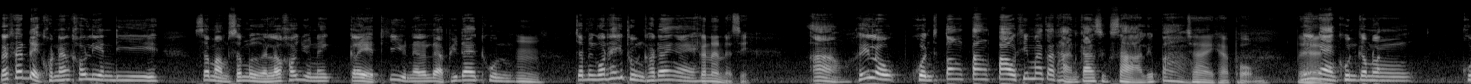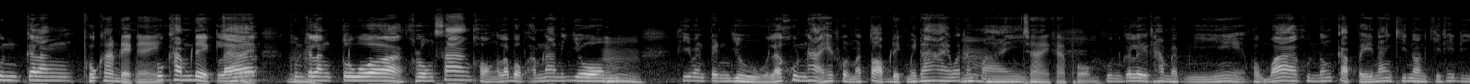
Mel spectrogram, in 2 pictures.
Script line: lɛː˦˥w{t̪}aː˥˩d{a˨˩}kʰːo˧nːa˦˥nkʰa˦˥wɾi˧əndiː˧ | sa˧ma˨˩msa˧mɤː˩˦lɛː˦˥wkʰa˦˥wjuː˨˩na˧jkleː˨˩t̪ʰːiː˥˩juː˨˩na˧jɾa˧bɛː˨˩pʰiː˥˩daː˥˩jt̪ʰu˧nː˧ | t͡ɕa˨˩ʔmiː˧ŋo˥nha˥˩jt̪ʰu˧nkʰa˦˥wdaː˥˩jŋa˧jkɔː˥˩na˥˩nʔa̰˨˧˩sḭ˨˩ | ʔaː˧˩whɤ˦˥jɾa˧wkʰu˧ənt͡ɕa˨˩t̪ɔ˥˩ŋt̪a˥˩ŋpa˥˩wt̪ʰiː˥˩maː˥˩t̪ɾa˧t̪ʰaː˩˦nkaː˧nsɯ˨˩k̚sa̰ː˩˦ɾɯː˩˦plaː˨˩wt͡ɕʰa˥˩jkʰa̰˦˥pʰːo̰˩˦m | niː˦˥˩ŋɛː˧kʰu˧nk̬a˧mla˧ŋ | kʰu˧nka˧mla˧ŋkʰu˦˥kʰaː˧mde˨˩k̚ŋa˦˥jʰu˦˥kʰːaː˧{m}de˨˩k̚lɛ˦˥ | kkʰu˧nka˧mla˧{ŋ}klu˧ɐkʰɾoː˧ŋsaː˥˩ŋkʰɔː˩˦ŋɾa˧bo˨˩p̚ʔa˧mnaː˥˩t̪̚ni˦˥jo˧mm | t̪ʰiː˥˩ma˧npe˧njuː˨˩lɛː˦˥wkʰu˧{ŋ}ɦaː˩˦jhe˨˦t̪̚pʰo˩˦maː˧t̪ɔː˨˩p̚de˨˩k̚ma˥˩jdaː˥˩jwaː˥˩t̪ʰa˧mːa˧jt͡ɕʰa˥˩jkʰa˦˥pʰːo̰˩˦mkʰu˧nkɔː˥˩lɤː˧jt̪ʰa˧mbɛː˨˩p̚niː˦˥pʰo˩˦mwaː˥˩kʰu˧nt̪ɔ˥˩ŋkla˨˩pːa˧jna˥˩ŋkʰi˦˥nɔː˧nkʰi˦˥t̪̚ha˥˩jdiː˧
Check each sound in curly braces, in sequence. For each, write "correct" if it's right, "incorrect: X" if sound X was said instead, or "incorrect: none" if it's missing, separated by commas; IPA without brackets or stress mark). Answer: incorrect: t̪ʰ, incorrect: e˨˩, correct, correct, incorrect: n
